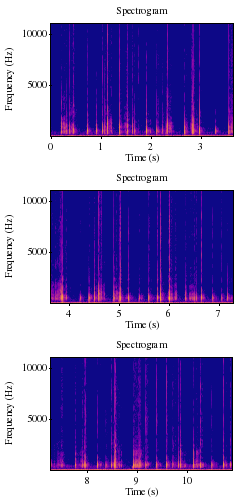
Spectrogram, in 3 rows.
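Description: A small cream-yellow plastic squeeze tube of lotion, hollow and at least partly filled, is tapped rapidly with fingertips and nails close to a binaural microphone. The result is a steady stream of quick, dry, clicky taps with a hollow plastic tone around 500 Hz, over a constant low rumble.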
